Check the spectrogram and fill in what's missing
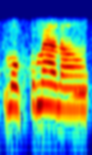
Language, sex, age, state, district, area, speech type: Telugu, female, 30-45, Andhra Pradesh, Vizianagaram, rural, conversation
